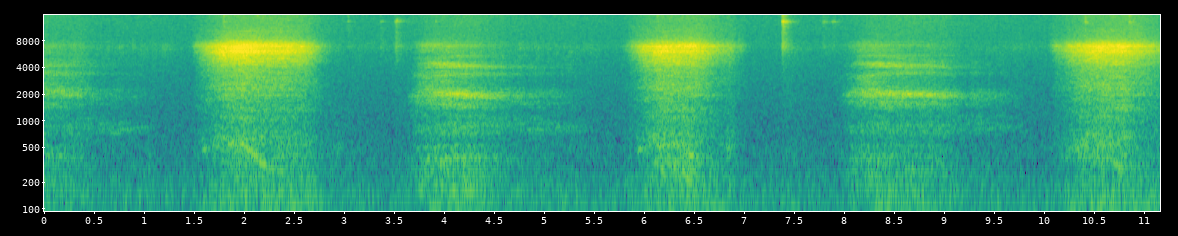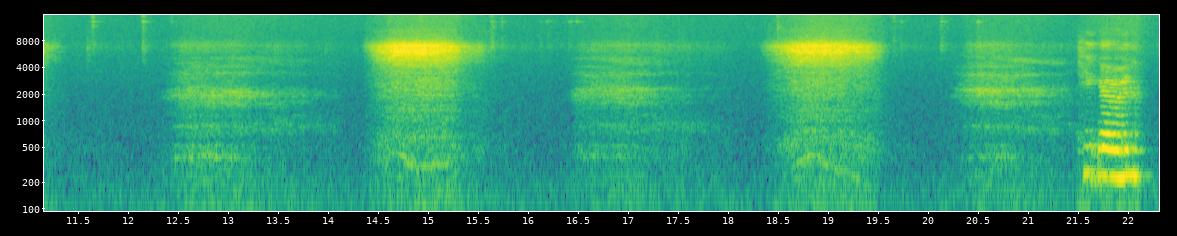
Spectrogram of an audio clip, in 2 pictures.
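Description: Repeated forceful breaths during a Tibetan Rites exercise, sharp hissing exhales and softer inhales alternating in an even rhythm about every four seconds, close and clear against a quiet background.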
